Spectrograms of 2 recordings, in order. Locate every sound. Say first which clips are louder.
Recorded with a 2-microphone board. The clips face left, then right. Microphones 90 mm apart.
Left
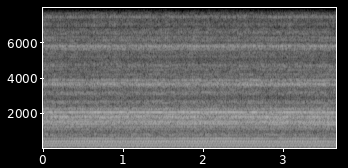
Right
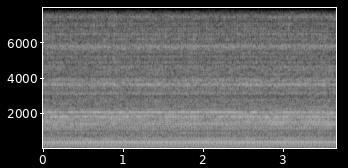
0.0 s an engine running: right 2 dB; 70° right (ahead or behind), 0.8 m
